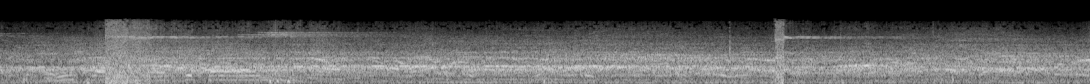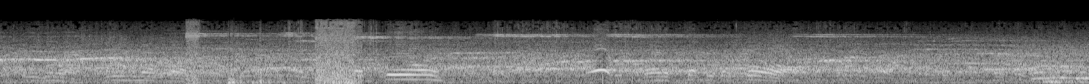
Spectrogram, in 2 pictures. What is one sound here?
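A crowd chatters throughout a large echoing hall.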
